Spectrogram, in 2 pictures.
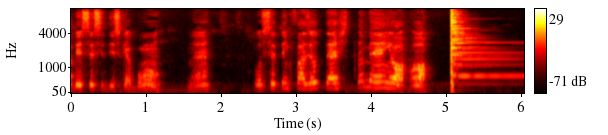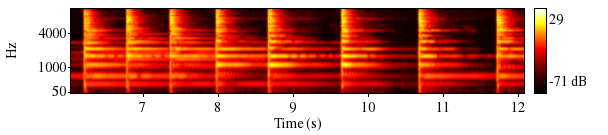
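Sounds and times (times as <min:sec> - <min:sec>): saw blade ringing when struck: 0:05.1 - 0:12.0.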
